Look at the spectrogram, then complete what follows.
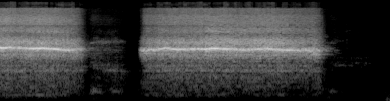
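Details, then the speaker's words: Stethoscope over a hemodialysis fistula: two sustained high-pitched whistling sounds, like a tea kettle, a bruit from narrowing (stenosis) forcing blood through a tight segment. "you hear that like a high pitch sound is narrowing that's coming from when this closes it narrow it's forcing the blood to go through."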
